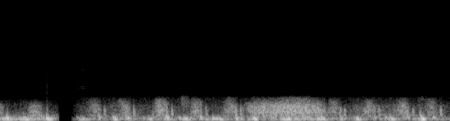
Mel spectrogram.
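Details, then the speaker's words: Real patient with aortic stenosis: low heart sounds with whooshing crescendo-decrescendo ejection systolic murmur, classically loudest at right upper sternal border (aortic area), radiating to carotids. "the murmur in aortic stenosis is classically loudest in the aortic area located at the right upper sternal border of the chest although it is often heard across the precordium as well it usually radiates to the cotted arteries"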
